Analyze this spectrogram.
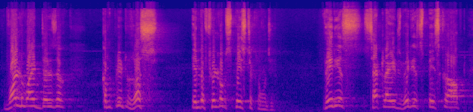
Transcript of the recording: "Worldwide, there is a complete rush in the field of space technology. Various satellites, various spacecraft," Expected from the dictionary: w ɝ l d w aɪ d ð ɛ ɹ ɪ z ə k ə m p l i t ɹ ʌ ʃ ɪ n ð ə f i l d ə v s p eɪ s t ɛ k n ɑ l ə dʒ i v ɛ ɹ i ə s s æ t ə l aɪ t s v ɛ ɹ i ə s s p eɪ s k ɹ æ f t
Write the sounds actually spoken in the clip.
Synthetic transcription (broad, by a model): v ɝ l d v aɪ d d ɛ ɹ ɪ z ə k ə m p l i t ɹ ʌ s ɪ n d ə f i l d ə v s p eɪ s t ɛ k n ɑ l ə dʒ i v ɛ ɹ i ə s s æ t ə l aɪ t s v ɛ ɹ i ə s s p eɪ s k ɹ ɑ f t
